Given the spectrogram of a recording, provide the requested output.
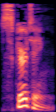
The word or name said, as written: skirting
